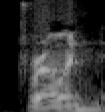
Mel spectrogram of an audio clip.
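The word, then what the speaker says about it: Rhoam: with rogue how do you say his name Rohan King Rowan Rowan okay yeah up up but up on the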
